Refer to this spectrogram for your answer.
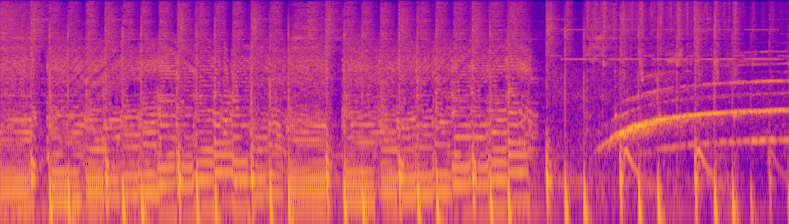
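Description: A fire brigade alarm siren calling out the fire brigades of Bevern and Essen-Oldenburg in the district of Cloppenburg, Germany: a rapid, repeating pattern of stepped electronic tones, then a loud siren that winds up and climbs steadily in pitch. No one speaks.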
